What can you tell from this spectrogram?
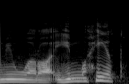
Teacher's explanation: الأنف يعمل عند الواو · Term: إدغام بغنة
